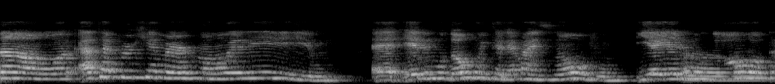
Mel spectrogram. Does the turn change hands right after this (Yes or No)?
No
